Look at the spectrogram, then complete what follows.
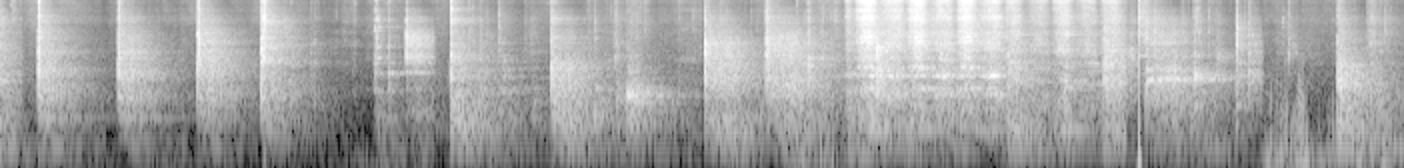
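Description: Firewood being cut and split: sharp wood-on-wood knocks, about one a second, echoing off stone walls as a blade is driven through logs with a wooden baton. From about eight seconds in, a continuous rasp of a hand saw cutting through wood.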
